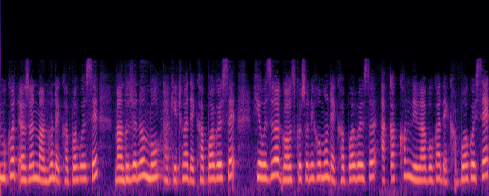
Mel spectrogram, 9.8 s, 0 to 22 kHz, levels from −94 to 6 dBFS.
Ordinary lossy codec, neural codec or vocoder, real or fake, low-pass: none; codec, 16 kHz, 0.5 kbps, X-Codec, WavLM features, trained on Multilingual LibriSpeech; fake; 7.2 kHz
